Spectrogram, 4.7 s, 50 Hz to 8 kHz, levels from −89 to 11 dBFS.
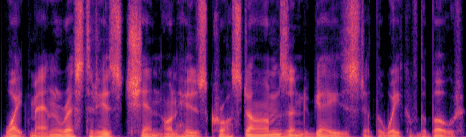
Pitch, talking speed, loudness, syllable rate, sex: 85 Hz, 230 wpm, -18 LUFS, 4.6 syllables/s, male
